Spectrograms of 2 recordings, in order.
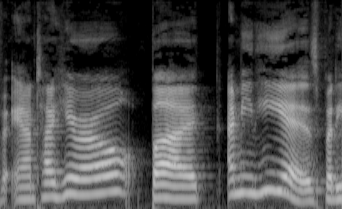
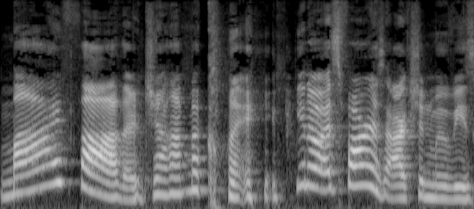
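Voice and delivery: Meghan McCain impression; 6 semitones higher, 4 dB louder than usual. Host joking as politician's daughter naming her father, mock-proud.

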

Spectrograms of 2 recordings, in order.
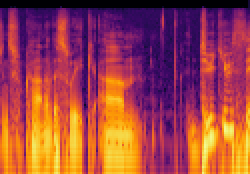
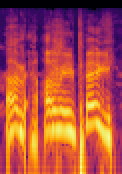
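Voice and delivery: much higher, strained cartoon Texan dad voice; Hank Hill impression; 13 semitones higher than usual. Riffing on Mike Judge in bed, much higher cartoon dad voice. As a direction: squeeze out a cartoon dad's panicked cry. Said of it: "Mike Judge is railing some chick".

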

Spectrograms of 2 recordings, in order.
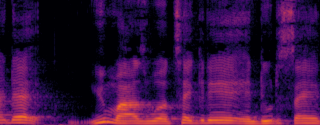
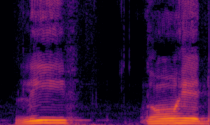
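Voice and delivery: ordinary talk, nothing marked

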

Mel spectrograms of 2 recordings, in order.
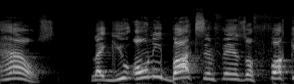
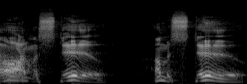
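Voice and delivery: mock proud bragging; 9 semitones lower, 8 dB quieter than usual. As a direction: lower and softer, a mocking boast. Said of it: "Say it so proud".

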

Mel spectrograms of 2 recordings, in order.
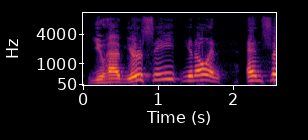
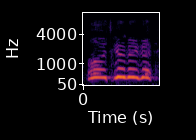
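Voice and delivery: high, soft, sentimental gushing; mock gushing well-wishers; 11 semitones higher, 7 dB quieter, much faster than usual. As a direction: coo over the couple like teary church ladies. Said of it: "people crying".

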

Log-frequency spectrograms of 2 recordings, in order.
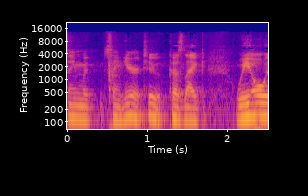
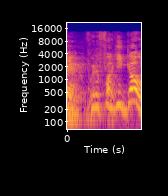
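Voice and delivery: louder and higher, baffled; where did he go, mock outrage; a retold confused yell; confused outburst; 9 semitones higher, 8 dB louder than usual. Retold confusion, friend vanished.

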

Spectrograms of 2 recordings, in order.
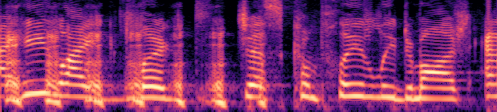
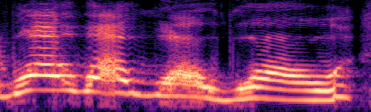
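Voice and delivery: mock the son backing off; imitating son; much slower than usual. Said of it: "And he's going".

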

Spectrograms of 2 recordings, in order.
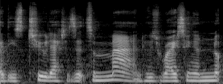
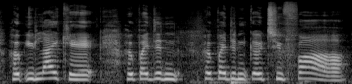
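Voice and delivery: higher-pitched, open-ended, slightly wistful pleading; mock a needy writer hoping to please, pitched up; imitating supplicatory letter; 7 semitones higher than usual. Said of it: "supplicatory and open-ended and slightly wistful".

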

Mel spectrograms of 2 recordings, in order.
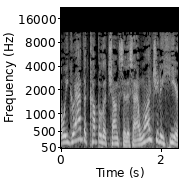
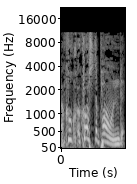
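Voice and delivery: slow, drawn-out British accent on "across the pond"; playful British accent, said a touch higher; 4 semitones higher than usual. Shown as a demonstration. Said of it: "I'm using my British accent".

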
